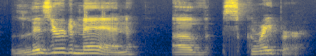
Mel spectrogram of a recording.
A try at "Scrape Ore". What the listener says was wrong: It's not scraper ore. It's just scrape ore. Like a ore.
